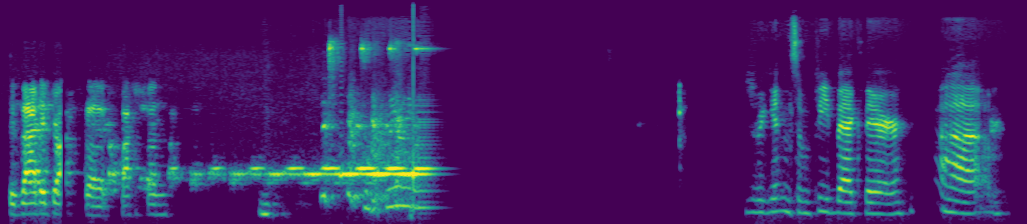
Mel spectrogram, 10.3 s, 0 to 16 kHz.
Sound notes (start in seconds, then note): 2.4 distorted microphone sound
